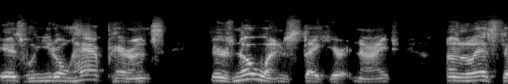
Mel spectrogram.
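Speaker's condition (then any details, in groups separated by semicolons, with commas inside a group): Cerebral palsy, severe; needs overnight care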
